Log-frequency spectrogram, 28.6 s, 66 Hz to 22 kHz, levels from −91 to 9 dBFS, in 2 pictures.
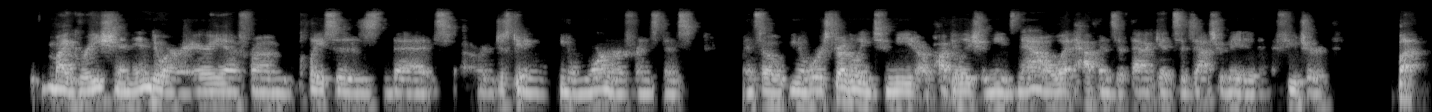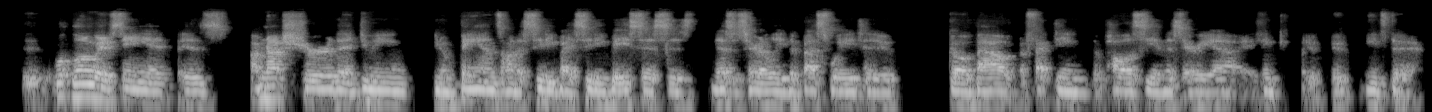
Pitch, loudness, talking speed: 105 Hz, -21 LUFS, 165 wpm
